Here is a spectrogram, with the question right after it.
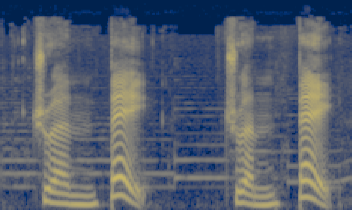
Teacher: So that's third tone, fourth tone.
